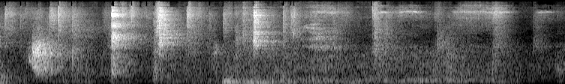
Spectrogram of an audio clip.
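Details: Indoor thumps and knocks with a few sharp pings and faint background music, no animal voice.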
